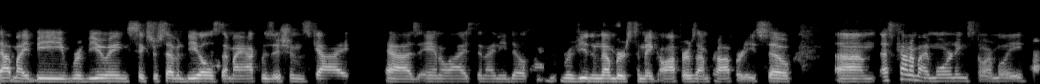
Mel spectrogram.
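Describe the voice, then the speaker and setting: With an American accent, a man speaks in a monotone, flat way at a fairly high pitch. His voice comes across dry and close with no echo. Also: quiet background. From Michigan, US. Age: 20s. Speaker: real estate investor. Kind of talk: interview. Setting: call.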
